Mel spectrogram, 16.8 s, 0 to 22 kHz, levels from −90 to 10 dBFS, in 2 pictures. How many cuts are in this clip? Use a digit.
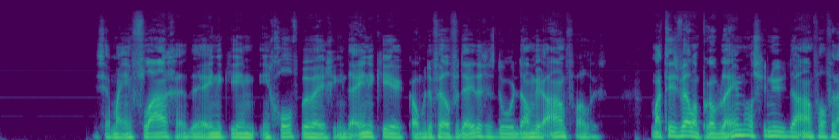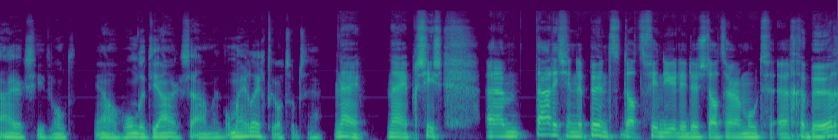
1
